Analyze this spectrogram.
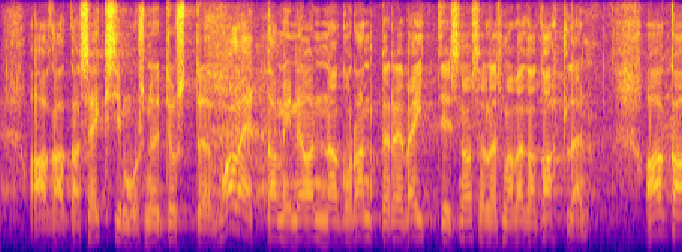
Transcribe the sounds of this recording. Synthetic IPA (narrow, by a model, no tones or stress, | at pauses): ɑ̰ɡ̥ɑkɑse̞ksimusnyːd̪just̪vɑlet̪ːˑɑmineo̞nːɑɡuɾɑnd̪̚pe̞ɾevæjt̪ːˑisno̞hse̞lːesmɑvæɡ̥ɑkɑht̪le̞̰n | ɑɡ̥ɑ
